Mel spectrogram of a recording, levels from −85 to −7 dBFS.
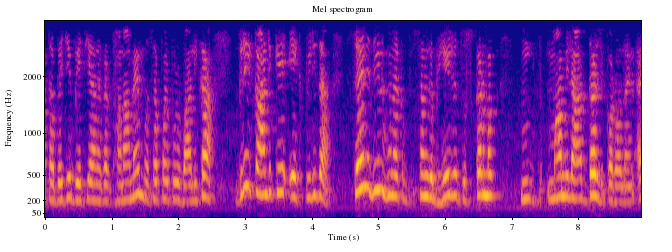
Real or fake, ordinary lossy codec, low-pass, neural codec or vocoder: real; Opus, 32 kbps; 3.6 kHz; none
